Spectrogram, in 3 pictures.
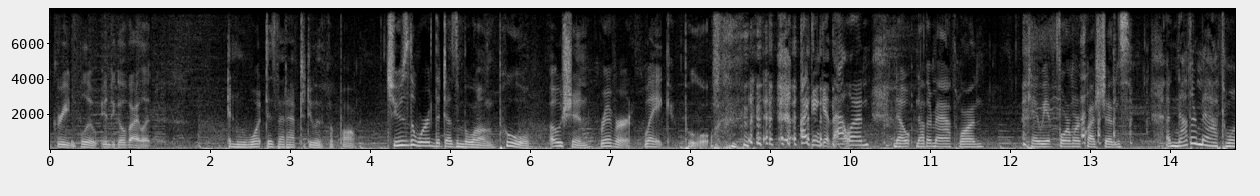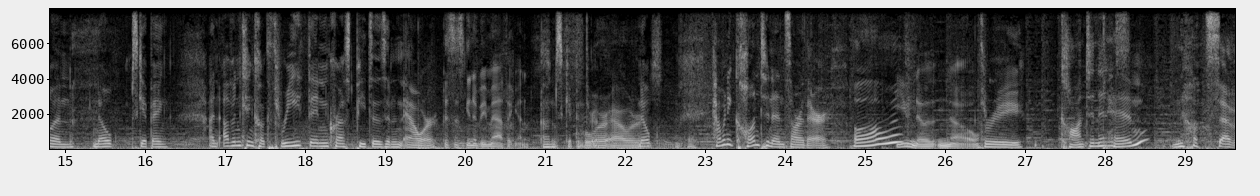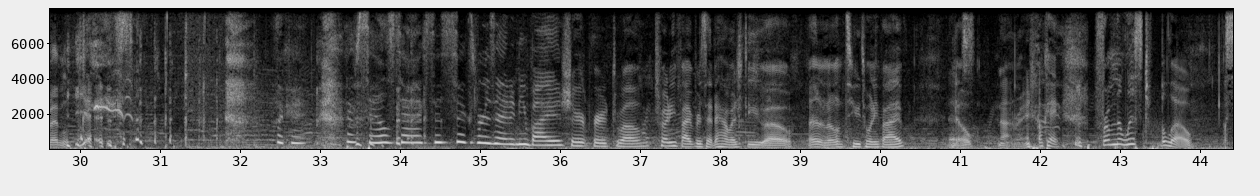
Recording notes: LIVE from the 2022 NFL Scouting Combine in Indianapolis right in the middle of all the action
